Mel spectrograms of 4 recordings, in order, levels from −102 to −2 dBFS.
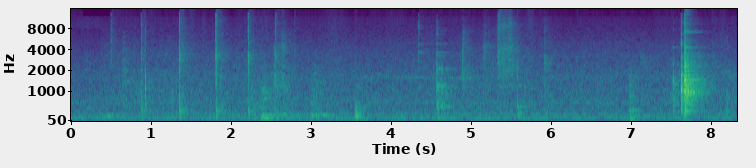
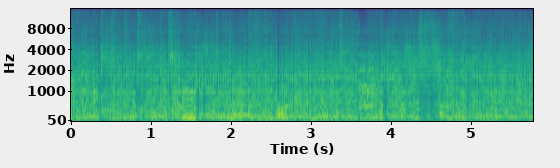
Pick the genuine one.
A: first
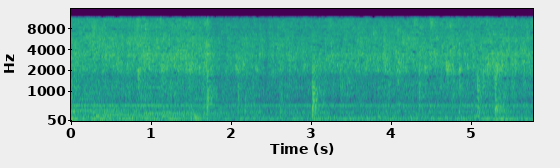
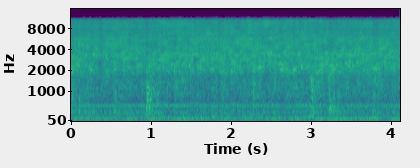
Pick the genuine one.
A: first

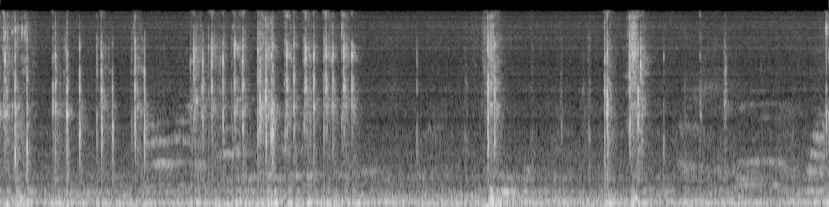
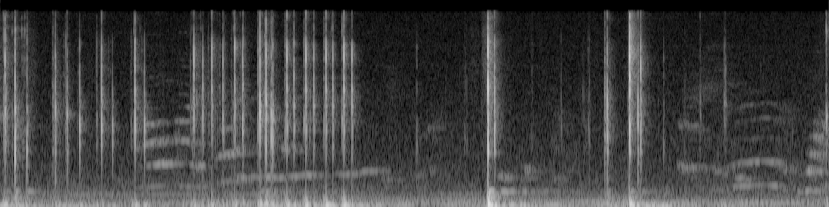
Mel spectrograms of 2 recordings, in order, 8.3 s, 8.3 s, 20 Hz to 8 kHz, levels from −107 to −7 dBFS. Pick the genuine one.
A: second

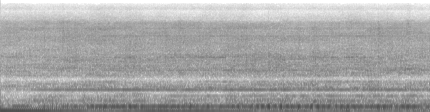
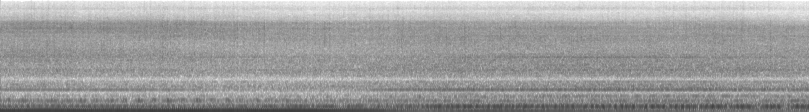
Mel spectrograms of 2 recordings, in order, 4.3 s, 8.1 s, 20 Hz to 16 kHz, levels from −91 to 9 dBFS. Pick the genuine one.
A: second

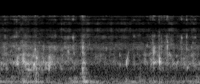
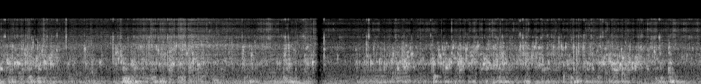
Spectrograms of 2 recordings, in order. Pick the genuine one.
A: second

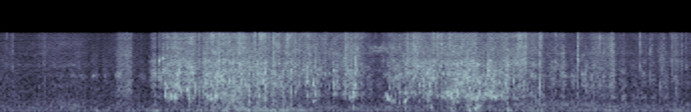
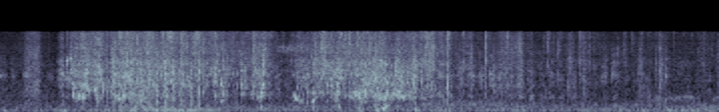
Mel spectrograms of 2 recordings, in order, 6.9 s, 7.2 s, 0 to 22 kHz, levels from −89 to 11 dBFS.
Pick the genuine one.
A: second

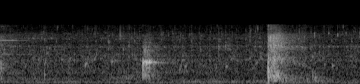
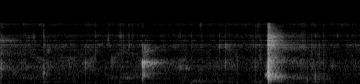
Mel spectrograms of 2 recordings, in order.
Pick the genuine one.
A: first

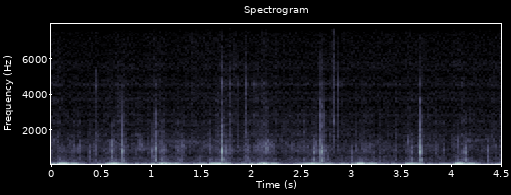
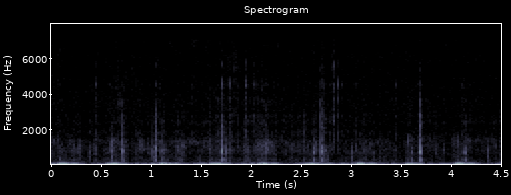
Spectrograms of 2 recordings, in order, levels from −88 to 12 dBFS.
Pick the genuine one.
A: second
